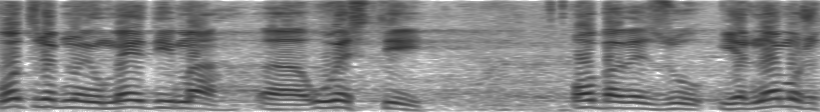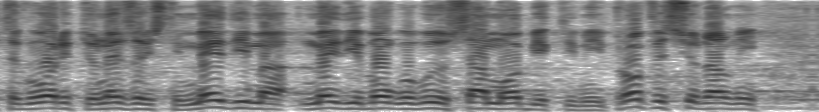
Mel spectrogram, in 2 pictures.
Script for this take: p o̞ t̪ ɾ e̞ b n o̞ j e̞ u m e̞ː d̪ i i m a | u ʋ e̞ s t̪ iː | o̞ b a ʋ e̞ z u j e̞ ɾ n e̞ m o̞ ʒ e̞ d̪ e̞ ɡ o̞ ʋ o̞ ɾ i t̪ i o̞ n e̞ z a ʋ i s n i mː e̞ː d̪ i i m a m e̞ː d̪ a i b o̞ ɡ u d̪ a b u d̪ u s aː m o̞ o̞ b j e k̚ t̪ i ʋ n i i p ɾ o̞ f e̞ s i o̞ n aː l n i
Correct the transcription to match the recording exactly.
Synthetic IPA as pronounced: p o̞ t̪ ɾ e̞ b n o̞ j e̞ u m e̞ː d̪ i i m a | u ʋ e̞ s t̪ i | o̞ b a ʋ e̞ z u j e̞ ɾ n e̞ m o̞ ʒ e̞ t̪ e̞ ɡ o̞ ʋ o̞ ɾ i t̪ i o̞ n e̞ z a ʋ i s n i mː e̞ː d̪ i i m a m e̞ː d̪ i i m o̞ ɡ u d̪ a b u d̪ u s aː m o̞ o̞ b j e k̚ t̪ i ʋ n i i p ɾ o̞ f e̞ s i o̞ n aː l n i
